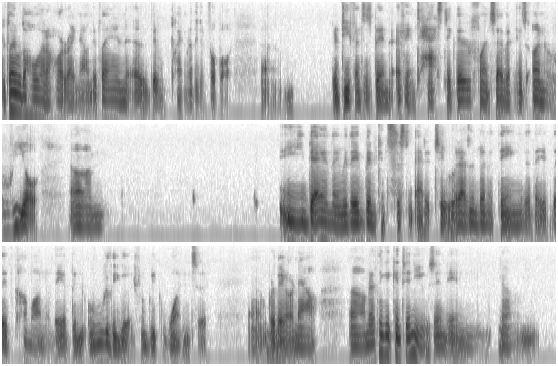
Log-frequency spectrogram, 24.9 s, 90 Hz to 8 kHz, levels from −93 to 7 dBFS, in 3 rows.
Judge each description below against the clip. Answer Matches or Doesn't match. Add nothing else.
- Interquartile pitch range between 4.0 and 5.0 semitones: Matches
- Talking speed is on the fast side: Doesn't match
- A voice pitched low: Matches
